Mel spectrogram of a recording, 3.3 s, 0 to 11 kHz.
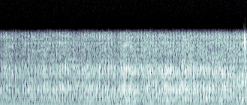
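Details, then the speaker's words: Svea 123R stove just reassembled and lit, blue flame but still heating up so tank pressure is still building: a steady, soft hissing roar with no pulsing. Weak burner roar. "flame and you can see it's pretty weak you can hear it too it's pretty weak right now that's cuz it's still heating up now the hotter these get the more pressure forms inside the tank"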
